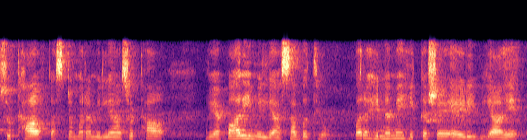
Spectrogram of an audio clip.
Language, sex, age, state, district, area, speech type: Sindhi, female, 45-60, Gujarat, Surat, urban, spontaneous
